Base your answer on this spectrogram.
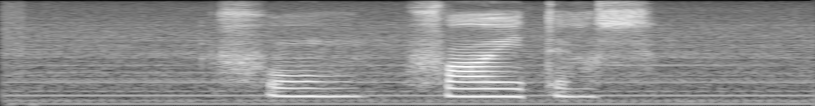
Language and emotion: Russian, sad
